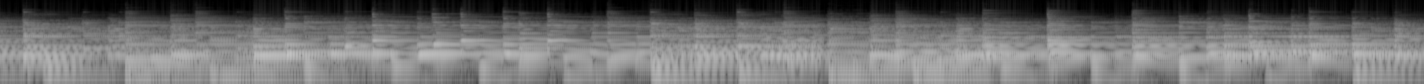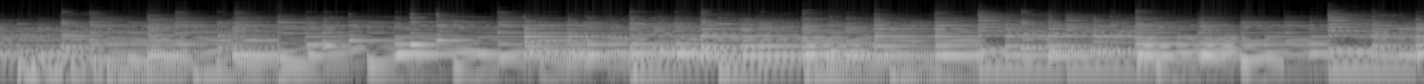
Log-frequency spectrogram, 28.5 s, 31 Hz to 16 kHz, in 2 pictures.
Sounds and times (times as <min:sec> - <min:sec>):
Music: 0:00.0 - 0:28.4.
